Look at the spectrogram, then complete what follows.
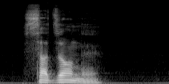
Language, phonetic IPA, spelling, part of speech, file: Polish, [saˈd͡zɔ̃nɨ], sadzony, verb / adjective, Pl-sadzony.ogg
